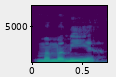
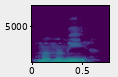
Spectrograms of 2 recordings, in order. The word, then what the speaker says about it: mamma: Así, mamá con el acento en la, mamá. ¿Cómo dice el italiano, mamma mía, sin el acento, mamma mía?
